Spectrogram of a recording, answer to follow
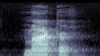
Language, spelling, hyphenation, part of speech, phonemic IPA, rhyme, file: Dutch, maker, ma‧ker, noun, /ˈmaː.kər/, -aːkər, Nl-maker.ogg
- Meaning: maker (person or thing that makes, produces or repairs something)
